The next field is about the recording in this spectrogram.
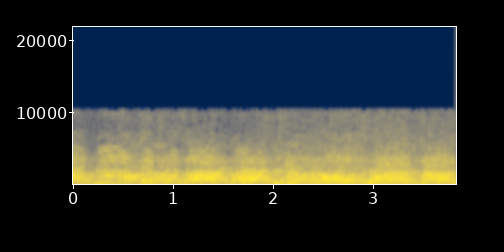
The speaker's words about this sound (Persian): صدای فریاد راهپیمایی کنندگان نزدیکتر و نزدیکتر می شود.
